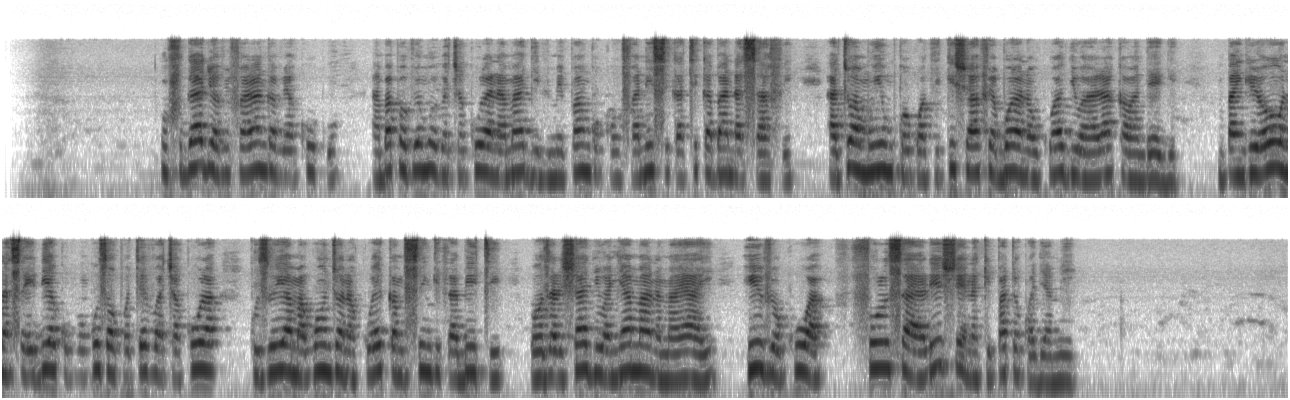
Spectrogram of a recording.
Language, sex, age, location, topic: Swahili, female, 25-35, Dar es Salaam, agriculture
